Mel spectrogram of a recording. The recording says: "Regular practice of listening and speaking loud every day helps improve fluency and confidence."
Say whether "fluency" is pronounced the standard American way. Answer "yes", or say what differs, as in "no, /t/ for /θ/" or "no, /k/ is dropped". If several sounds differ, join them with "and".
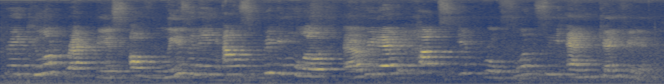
no, /l/ is dropped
